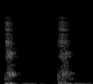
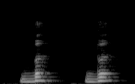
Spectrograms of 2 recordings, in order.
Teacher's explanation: p, p, no vibration is unvoiced. B, b, vibration is called voiced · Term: paired consonants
